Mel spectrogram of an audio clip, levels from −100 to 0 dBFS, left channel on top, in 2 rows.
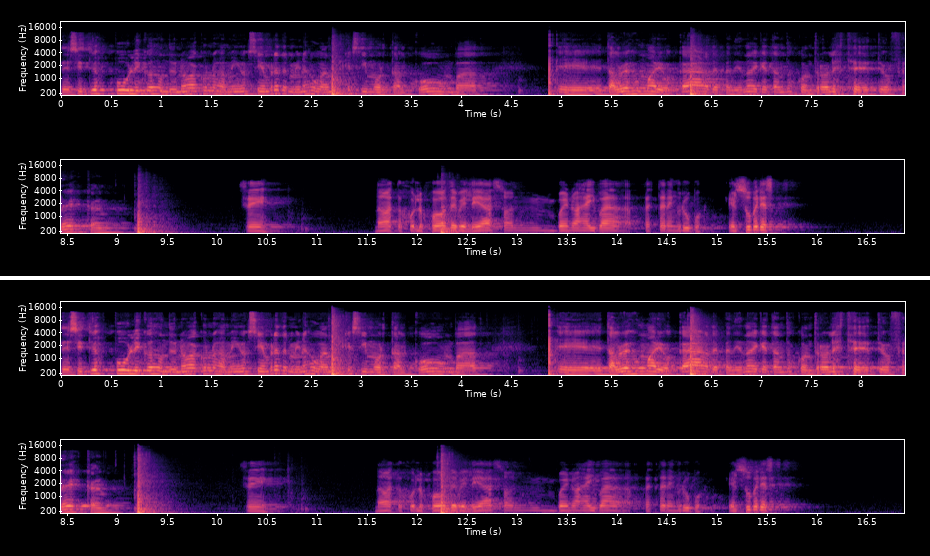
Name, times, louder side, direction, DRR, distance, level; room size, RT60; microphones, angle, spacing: voice 1, 0.0-4.2 4.9-9.0, right 2 dB, 40° right, 2.1 m, -35 dB
sound 1, 2.4-3.3 4.1-5.1 6.2-6.9 7.7-8.2 9.2-9.8 10.7-10.9 12.2-12.8, right 2 dB, 60° right, 1.3 m, -31 dB
voice 2, 11.6-14.1 14.4-14.8 15.1-15.6, left 2 dB, 55° left, 1.8 m, -37 dB
27.5 x 26.5 x 7.6 m
head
